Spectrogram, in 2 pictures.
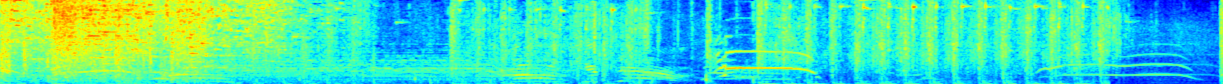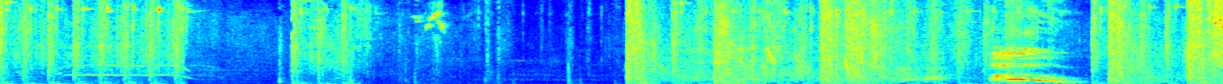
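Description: Gunfire from stolen weapons in LA Noire, bursts of shots and crashing impacts mixed with game music and tonal effects, rising and falling in loudness across the scene.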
